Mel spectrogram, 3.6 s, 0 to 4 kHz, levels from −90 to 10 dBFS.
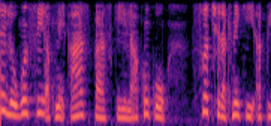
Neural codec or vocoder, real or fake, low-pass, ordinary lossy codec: none; real; 3.6 kHz; Opus, 32 kbps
